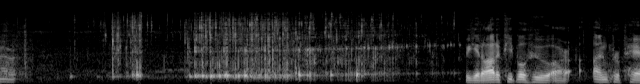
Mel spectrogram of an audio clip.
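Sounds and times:
water pouring into a hiker's bottle on the Bright Angel Trail: 0:00.9 - 0:04.7
speech: 0:04.7 - 0:06.3.

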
